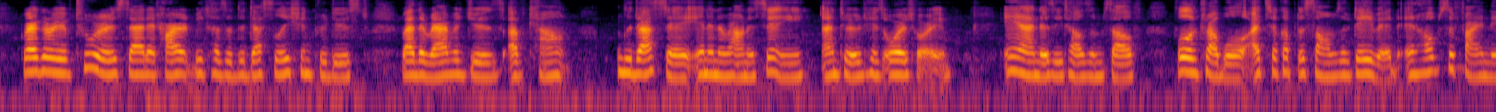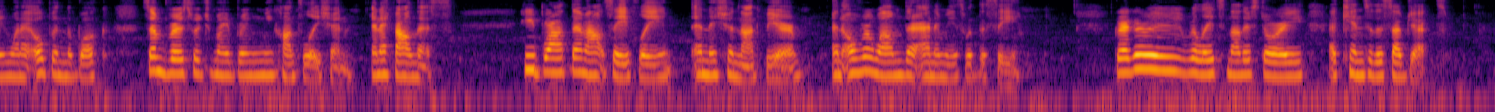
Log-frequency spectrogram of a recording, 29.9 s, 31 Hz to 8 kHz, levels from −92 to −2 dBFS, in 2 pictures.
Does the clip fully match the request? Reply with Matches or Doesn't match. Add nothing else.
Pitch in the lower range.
Doesn't match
